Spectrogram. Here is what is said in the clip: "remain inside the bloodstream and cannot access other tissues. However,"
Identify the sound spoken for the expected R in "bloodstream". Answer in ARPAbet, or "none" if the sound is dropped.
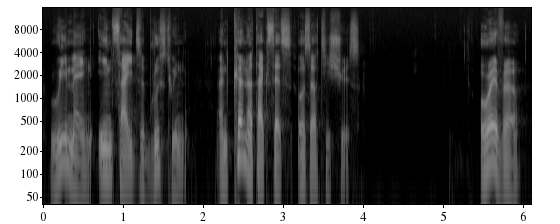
W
